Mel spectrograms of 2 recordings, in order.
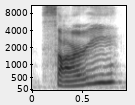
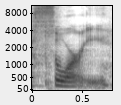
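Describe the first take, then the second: First: Sorry is said with an American accent. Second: Sorry is said with a Canadian accent. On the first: "I feel like Americans say Surrey. Or like not Surrey, but like so- sorry" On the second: "Canadians are more sorry"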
